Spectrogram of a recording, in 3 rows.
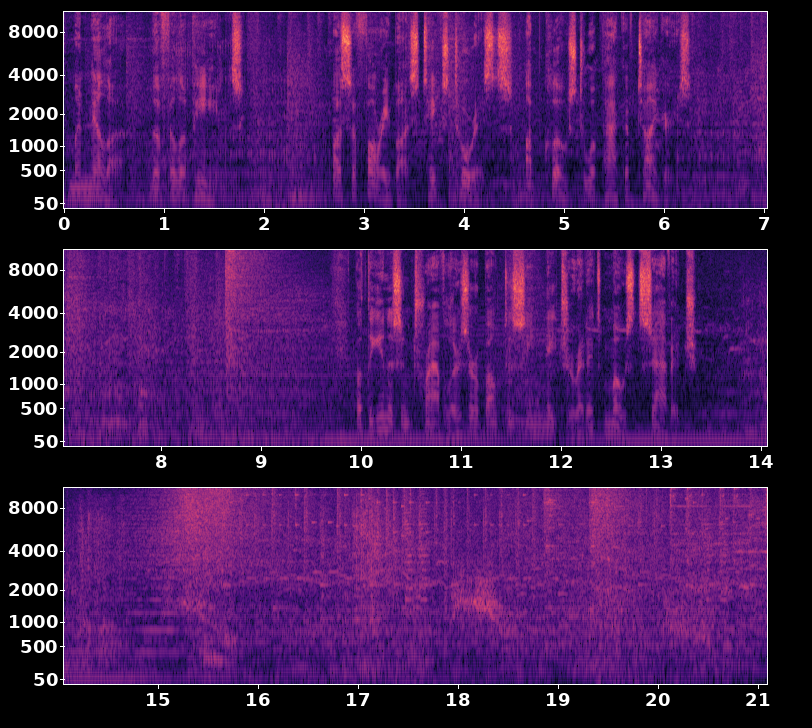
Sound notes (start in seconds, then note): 13.8 tigers roar; 14.2 dramatic music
